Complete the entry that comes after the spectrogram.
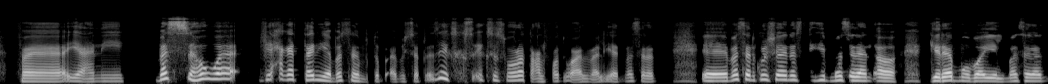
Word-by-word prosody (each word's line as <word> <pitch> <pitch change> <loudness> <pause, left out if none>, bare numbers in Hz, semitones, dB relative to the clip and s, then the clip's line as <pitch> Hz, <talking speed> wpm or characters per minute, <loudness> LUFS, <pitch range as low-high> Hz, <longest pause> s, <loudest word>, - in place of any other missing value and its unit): فيعني 140 +1 -1 0.3
بس 250 0 +2
هو 255 +6 +4 0.3
في 225 +5 -4
حاجات 225 -2 0
تانية 205 -5 +3
مثلًا 175 0 -3
بتبقى 140 +1 -11
مش 140 -1 -17
ثابتة - - -9
تبقى - - -8
زي 285 0 +1
إكس 250 - -7
إكسسوارات 195 -2 -3
على 135 - -4
الفاضي 150 +2 -10
وعلى 110 +4 -3
المليان 115 +2 -6
مثلًا 140 -4 -7 0.5
آآ 160 0 +6
مثلًا 220 +1 +1
كل 225 +2 -2
شوية 215 0 +3
ناس 205 -2 -3
تجيب 185 0 -5
مثلًا 180 -3 +4
آه 150 -3 +4 0.3
جِراب 170 +1 +5
موبايل 155 -3 +1
مثلًا 155 0 0
165 Hz, 170 wpm, -21 LUFS, 145-205 Hz, 0.5 s, آآ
